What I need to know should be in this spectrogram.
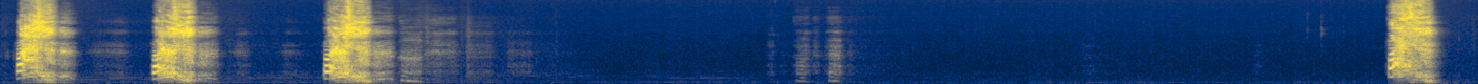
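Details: Three explosive sneezes in quick succession with faint catching, hitching breaths, then a fourth after a long pause; some sneezes stifled.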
